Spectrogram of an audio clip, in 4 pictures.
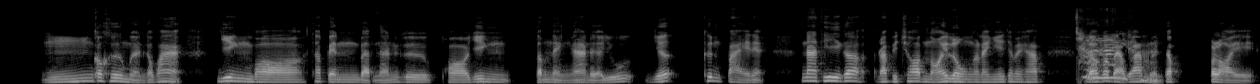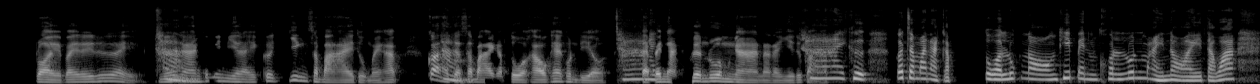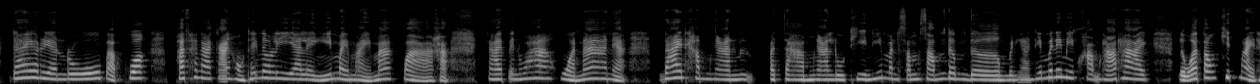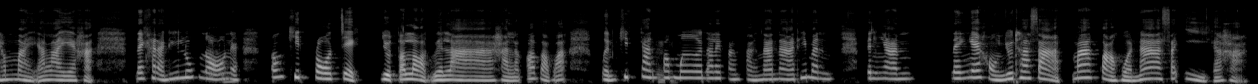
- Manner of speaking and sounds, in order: in English: "Routine"
- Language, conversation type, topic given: Thai, podcast, อะไรทำให้คนอยากอยู่กับบริษัทไปนาน ๆ?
